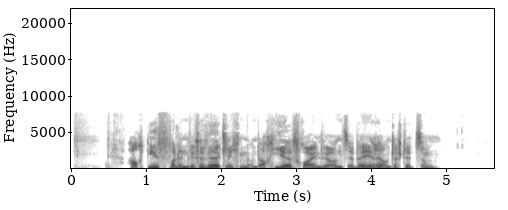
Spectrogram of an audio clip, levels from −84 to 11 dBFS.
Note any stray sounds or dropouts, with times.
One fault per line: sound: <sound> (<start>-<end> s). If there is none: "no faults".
no faults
